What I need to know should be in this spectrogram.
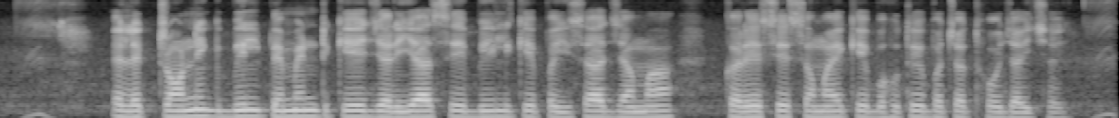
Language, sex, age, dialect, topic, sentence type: Magahi, male, 25-30, Western, banking, statement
